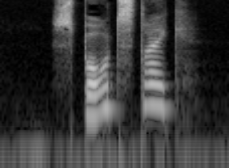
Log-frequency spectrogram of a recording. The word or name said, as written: sportsdrik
